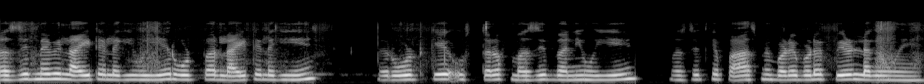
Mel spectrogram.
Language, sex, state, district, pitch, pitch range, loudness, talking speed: Hindi, female, Maharashtra, Chandrapur, 215 Hz, 210-230 Hz, -15 LUFS, 195 wpm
